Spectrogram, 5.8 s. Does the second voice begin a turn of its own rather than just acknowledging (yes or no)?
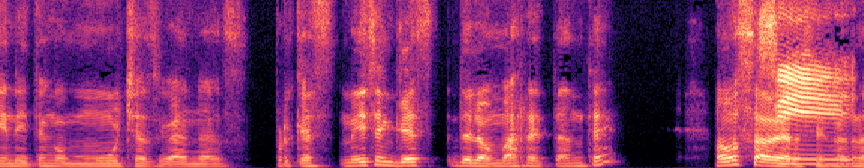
yes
